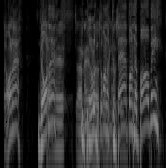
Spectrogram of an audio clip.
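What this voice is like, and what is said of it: Poor put-on Australian accent. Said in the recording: “the worst Australian accent in the world”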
